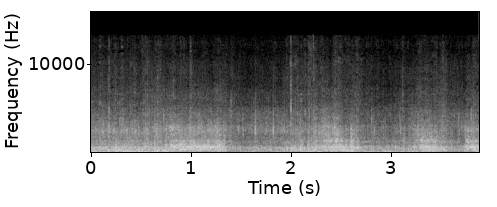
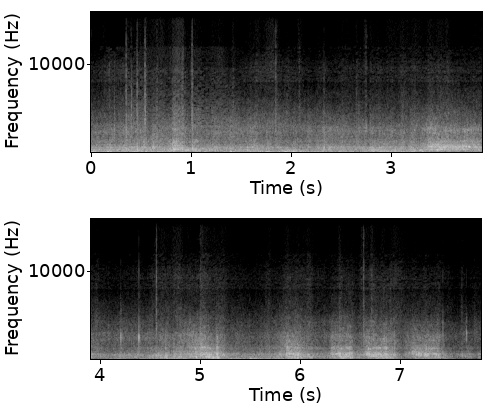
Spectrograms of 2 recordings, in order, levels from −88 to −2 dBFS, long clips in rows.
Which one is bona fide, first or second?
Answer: first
